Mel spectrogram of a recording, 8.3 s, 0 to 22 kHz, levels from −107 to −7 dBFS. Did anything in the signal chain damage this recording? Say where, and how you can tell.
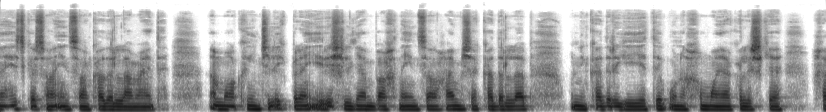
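No, no damage found.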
